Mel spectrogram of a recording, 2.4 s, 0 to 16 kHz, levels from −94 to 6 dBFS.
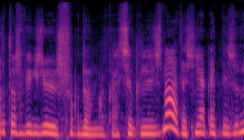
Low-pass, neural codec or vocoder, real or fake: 14.4 kHz; codec, 44.1 kHz, 3.4 kbps, Pupu-Codec; fake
